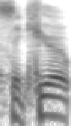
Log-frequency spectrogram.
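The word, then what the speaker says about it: Sekur: us why great well secure which is spelled s-e-k-u-r is our email and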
